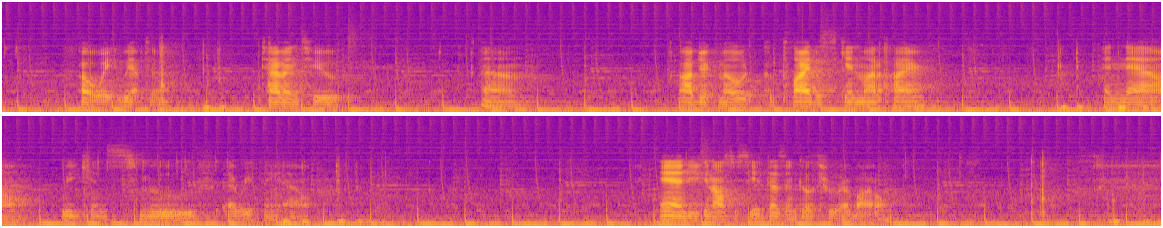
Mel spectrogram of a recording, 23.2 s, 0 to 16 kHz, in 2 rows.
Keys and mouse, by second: 0.8 click, 1.2 Tab, 7.0 click, 9.7 Tab, 10.3 a, 11.7-14.7 drag, 13.5 a, 14.1 Tab, 14.7-16.5 middle drag, 19.4-23.1 middle drag.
